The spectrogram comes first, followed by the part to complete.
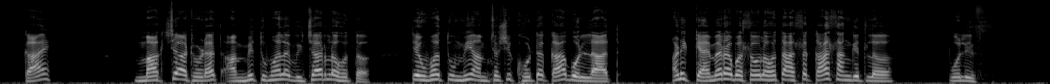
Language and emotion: Marathi, angry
